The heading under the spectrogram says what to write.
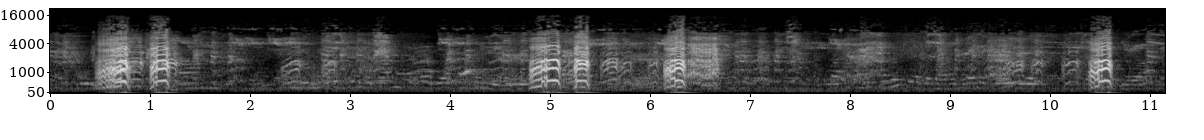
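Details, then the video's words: Cockatoo giving loud, harsh screeches in short bursts, spaced irregularly and sometimes paired, over a constant background of chattering and squeaking bird voices. "Cockatoo Sound (parrot species) | Cockatoo singing Sounds"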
